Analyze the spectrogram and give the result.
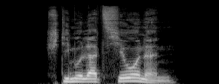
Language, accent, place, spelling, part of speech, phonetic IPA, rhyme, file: German, Germany, Berlin, Stimulationen, noun, [ˌʃtimulaˈt͡si̯oːnən], -oːnən, De-Stimulationen.ogg
- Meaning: plural of Stimulation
